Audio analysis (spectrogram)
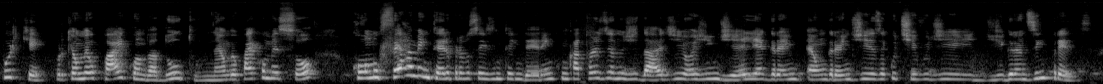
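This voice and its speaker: A woman's voice: on the high side, normal speed, darkish tone. Woman, from Brazil, young adult, casual interview guest, rambling and chatty. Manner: chatty, rambling with many fillers, laughs often. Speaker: guest, founder of an online English school.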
